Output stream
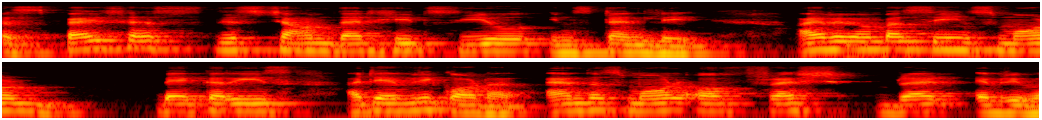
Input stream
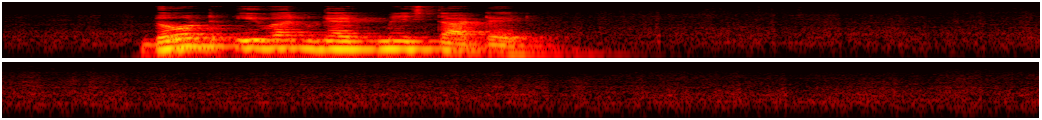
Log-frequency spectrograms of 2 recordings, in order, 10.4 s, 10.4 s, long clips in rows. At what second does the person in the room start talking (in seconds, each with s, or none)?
0.7 s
